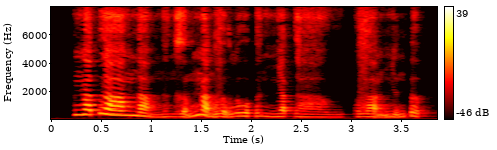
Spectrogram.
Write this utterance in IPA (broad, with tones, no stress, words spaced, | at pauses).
ŋa˦˥t̚laː˧ŋ na˧˩mnə̤˨˩n ɣə̰˧˥mŋa̰˧˨n və̰˧˨w lo˧ ʔə̤˨˩nɲa˨˩k̚ za̤ː˨˩w | va̰˧˨ŋɲɨ̰˧˥nʔə˨˩p̚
